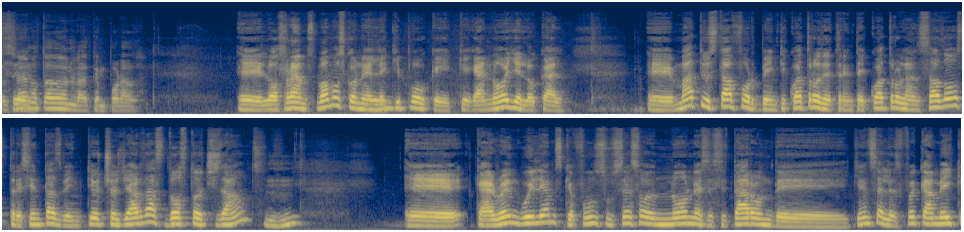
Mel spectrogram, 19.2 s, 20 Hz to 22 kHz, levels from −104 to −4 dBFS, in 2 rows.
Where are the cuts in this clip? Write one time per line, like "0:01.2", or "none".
0:14.2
